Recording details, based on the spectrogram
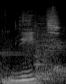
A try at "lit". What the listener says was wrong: No, it's like lit. Because there's 2 T's, so this vowel is really short.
